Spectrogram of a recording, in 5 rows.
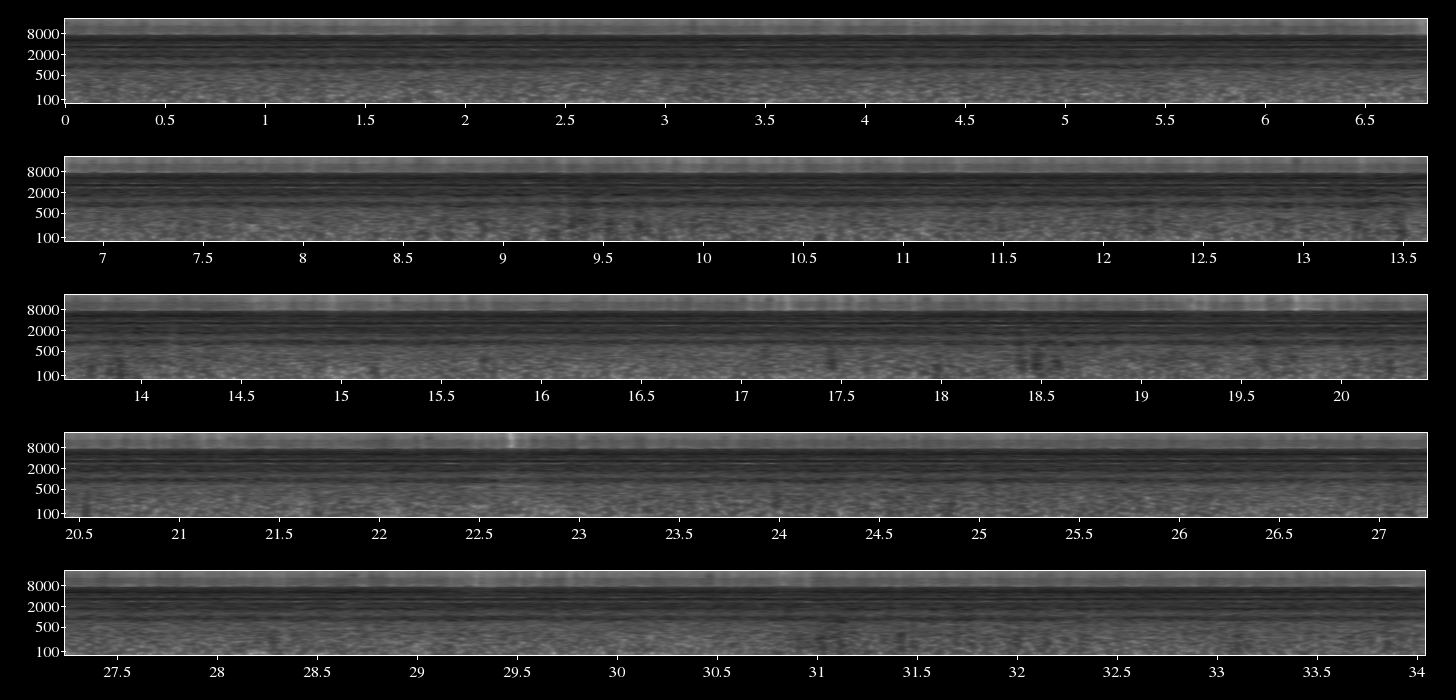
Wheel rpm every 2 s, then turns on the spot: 230, 230, 230, 230, 230, 230, 230, 230, 230, 220, 230, 230, 230, 230, 230, 230, 240.
none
